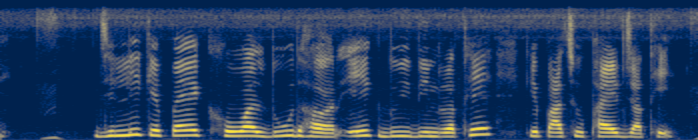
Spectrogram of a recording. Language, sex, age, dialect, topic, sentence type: Chhattisgarhi, female, 46-50, Northern/Bhandar, agriculture, statement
